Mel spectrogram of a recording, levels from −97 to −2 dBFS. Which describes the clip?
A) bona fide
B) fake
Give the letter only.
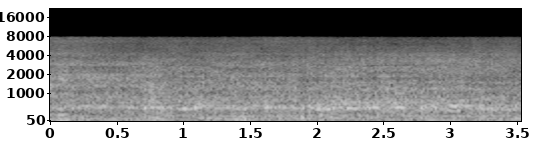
B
